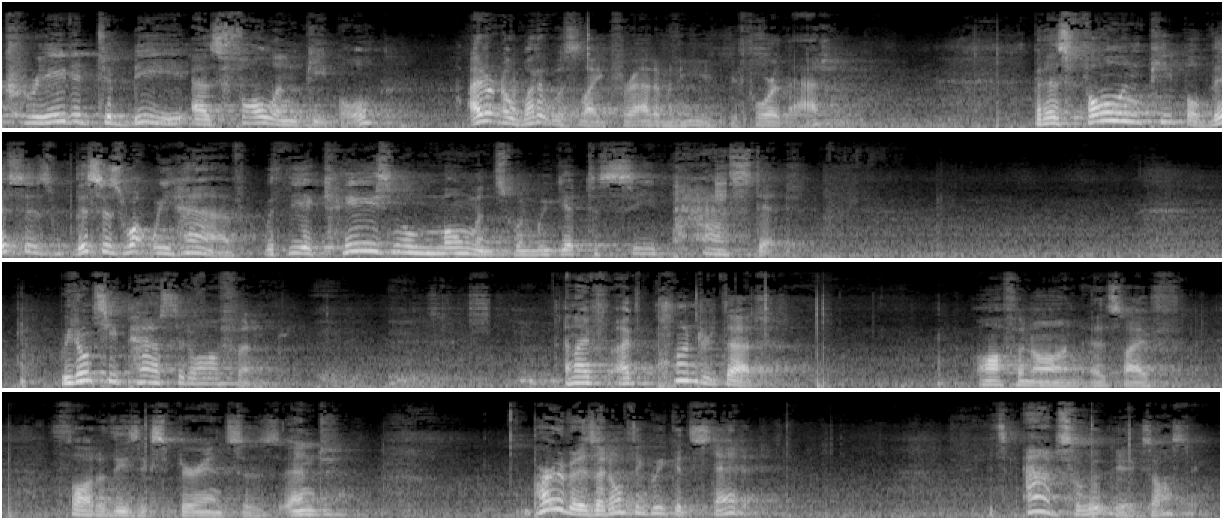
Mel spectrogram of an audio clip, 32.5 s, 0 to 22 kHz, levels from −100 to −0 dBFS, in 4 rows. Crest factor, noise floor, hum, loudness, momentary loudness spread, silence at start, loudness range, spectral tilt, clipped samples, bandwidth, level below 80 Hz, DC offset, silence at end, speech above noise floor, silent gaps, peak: 22 dB; -48 dBFS; none; -26 LUFS; 23 LU; 0 s; 7 LU; -5.5 dB/octave; under 0.1%; 15.5 kHz; -52 dBFS; under 0.1%; 0 s; 23 dB; none; -6 dBFS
